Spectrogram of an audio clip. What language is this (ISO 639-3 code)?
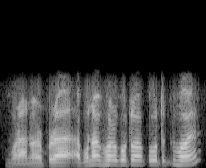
asm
